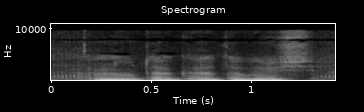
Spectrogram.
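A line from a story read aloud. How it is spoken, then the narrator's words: Skeptical, through gritted teeth. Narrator (Russian): сквозь зубы заметил скептик Плунский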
